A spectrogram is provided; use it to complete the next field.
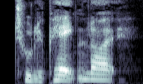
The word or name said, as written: tulipanløg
